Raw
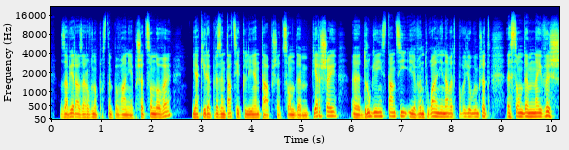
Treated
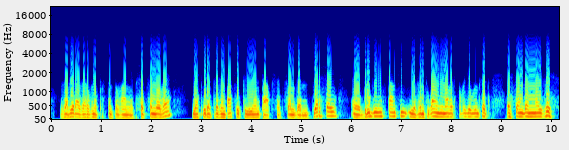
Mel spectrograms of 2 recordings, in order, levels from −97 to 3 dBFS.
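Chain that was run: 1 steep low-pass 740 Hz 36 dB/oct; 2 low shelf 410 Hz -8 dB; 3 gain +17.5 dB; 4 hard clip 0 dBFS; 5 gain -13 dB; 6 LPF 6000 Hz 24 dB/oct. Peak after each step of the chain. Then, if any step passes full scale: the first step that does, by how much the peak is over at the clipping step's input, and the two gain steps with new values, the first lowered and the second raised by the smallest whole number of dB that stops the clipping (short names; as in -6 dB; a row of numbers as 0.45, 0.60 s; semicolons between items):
-8.5, -12.5, +5.0, 0.0, -13.0, -13.0 dBFS; step 3, 5.0 dB; step 3 +12.5 dB, step 5 -8 dB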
